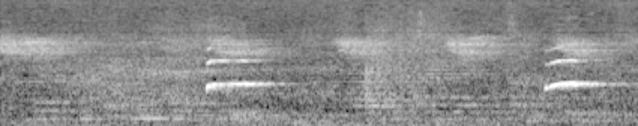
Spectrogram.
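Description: Whiteboard marker squeaking twice on the board as lines are drawn, each squeak short and high with a quick upward slide, with soft scratching of the marker strokes between them.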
